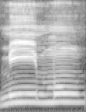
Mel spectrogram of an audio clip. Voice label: "mimu", Yoruba, high high tone; Nine Possible Combinations; Initial High tone combinations

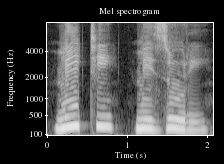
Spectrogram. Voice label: "miti mizuri", Kiswahili

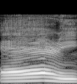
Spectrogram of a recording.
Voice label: "EERIN", Yoruba

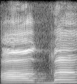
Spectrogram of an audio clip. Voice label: "ogbon", Yoruba; NASAL VOWELS; ogbon ibon agbon

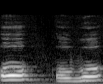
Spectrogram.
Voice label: "O owo", Yoruba; ALPHABET RHYME IN BITS

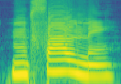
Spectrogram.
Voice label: "mfalme", Kiswahili

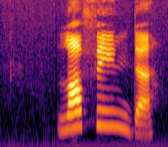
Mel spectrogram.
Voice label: "lofinda", Yoruba

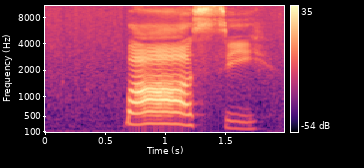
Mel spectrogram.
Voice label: "poosi", Yoruba

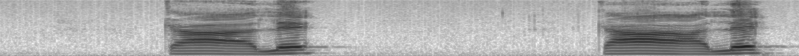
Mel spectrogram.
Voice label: "kaale", Yoruba; African Studies Institute, University of Georgia

